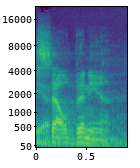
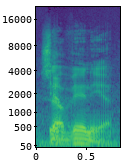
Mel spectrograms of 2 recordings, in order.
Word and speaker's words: Salvinia: Am I saying that right? Is it Salvinia or Salvinia? – Salvinia. – Salvinia. – Yep.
